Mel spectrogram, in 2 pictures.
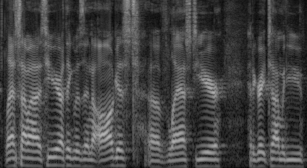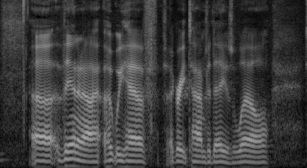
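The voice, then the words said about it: Southern US Georgia accent. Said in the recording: “I know that you're very surprised with my accent that I'm from Georgia”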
